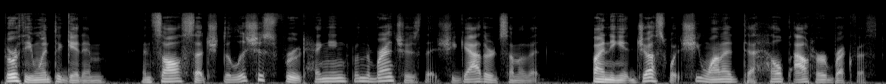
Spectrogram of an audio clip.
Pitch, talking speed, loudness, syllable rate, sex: 105 Hz, 210 wpm, -21 LUFS, 5.4 syllables/s, male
